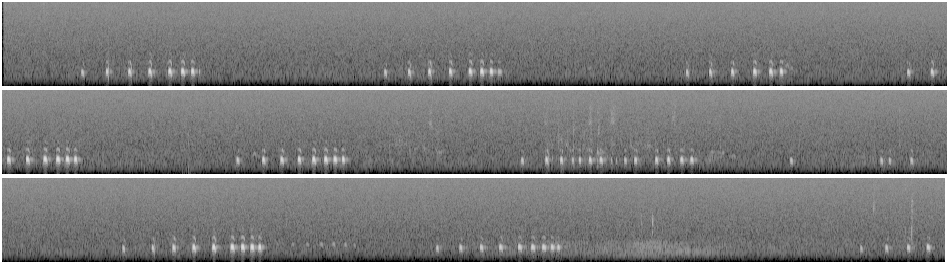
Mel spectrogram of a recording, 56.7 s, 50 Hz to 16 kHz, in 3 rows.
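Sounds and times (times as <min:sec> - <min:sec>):
Western Screech-Owl: 0:01.6 - 0:04.0, 0:07.6 - 0:10.0, 0:13.7 - 0:15.8, 0:18.1 - 0:20.5, 0:23.6 - 0:25.9, 0:29.3 - 0:33.6, 0:36.4 - 0:37.2, 0:40.2 - 0:44.9, 0:46.5 - 0:49.1.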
